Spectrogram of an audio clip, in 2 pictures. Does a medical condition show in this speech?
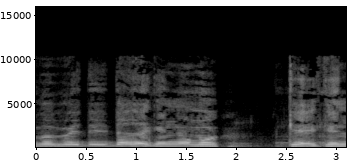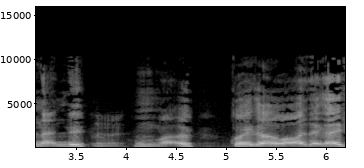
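Yes: cerebral palsy; congenital physical disability, wheelchair user, home nursing visits twice weekly.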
